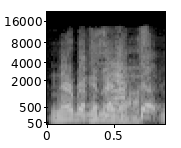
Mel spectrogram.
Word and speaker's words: Nurmagomedov: Nurmagomedov.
